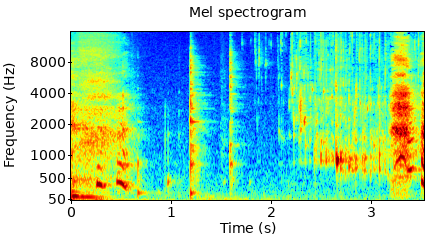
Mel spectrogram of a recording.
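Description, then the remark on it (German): Tea splashing into a cup, a short pour followed by a few separate drips and trickles, with a brief louder gush near the end and no one speaking. “Ich wollte mir gerade Tee einschenken, aber ich habe gerade gedacht, das ist Quatsch.”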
